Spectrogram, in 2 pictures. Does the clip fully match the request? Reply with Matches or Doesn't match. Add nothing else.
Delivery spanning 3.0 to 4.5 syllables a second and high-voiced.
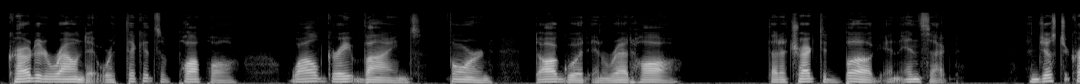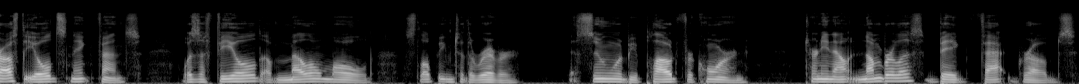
Doesn't match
